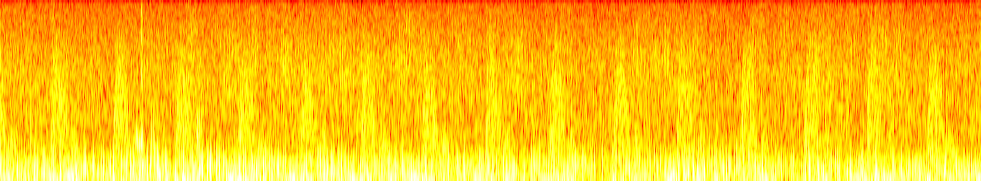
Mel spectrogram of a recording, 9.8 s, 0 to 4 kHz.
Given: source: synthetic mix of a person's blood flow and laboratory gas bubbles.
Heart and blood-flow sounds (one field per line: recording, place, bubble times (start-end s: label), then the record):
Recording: Doppler ultrasound of blood flow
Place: subclavian vein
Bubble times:
1.33-1.70 s: bubbles
1.90-2.05 s: bubbles
From the record:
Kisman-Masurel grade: 211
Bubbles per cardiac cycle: several, 3 to 8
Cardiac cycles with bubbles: 1 to 10%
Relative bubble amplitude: barely perceptible (0.100 to 0.250)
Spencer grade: 1 (occasional bubble signal discernible with the cardiac motion signal, with majority of cardiac periods free of bubbles)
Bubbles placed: anywhere in the cardiac cycle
